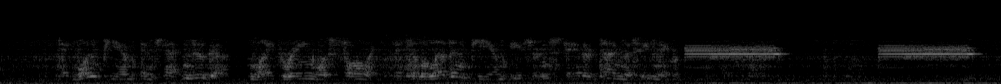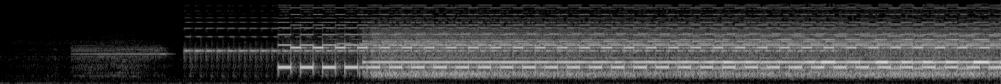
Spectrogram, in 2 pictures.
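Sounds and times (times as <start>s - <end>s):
two-tone attention signal: 11.6s - 20.0s
digital data tone bursts: 11.9s - 20.0s.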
